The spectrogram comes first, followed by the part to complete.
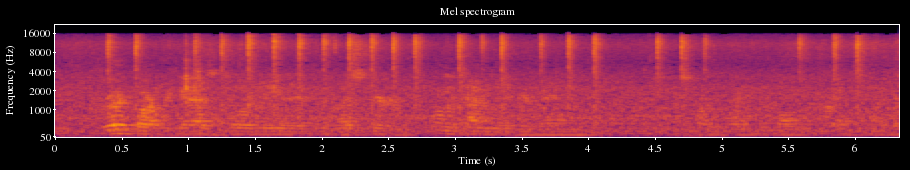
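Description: Indistinct conversational speech in a small room over a steady low hum.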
